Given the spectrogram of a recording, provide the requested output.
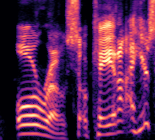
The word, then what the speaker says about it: Orosz: okay uh the guest today is named oroz okay and here's how i'm going to introduce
